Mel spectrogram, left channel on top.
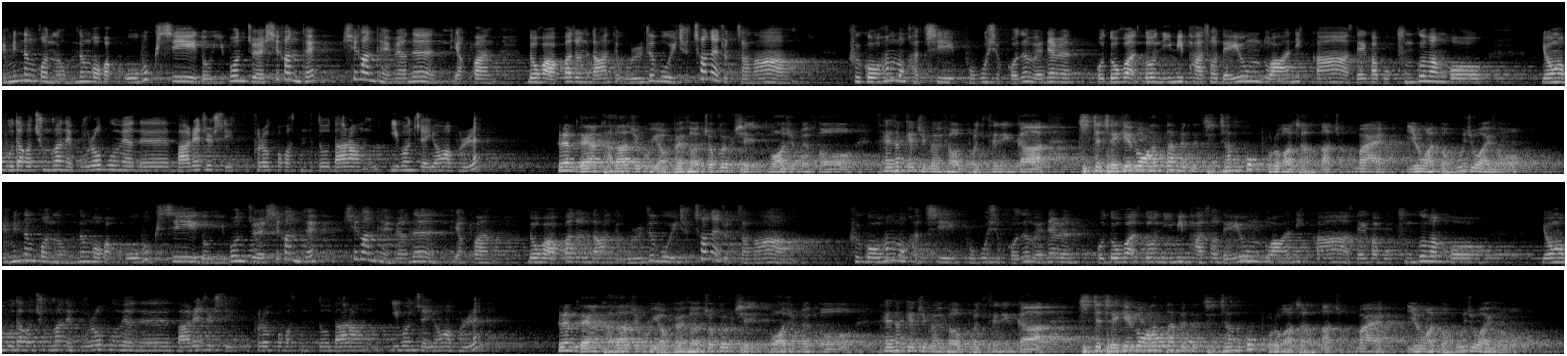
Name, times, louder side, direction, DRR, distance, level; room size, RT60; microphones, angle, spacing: voice 1, 0.0-8.0 8.5-14.8 15.4-20.4, left 4 dB, 75° left, 10 dB, 0.8 m, -29 dB
voice 2, 21.2-30.8, left 1 dB, 25° left, 3 dB, 0.9 m, -25 dB
22.5 x 15.5 x 3.5 m, 2.5 s
head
